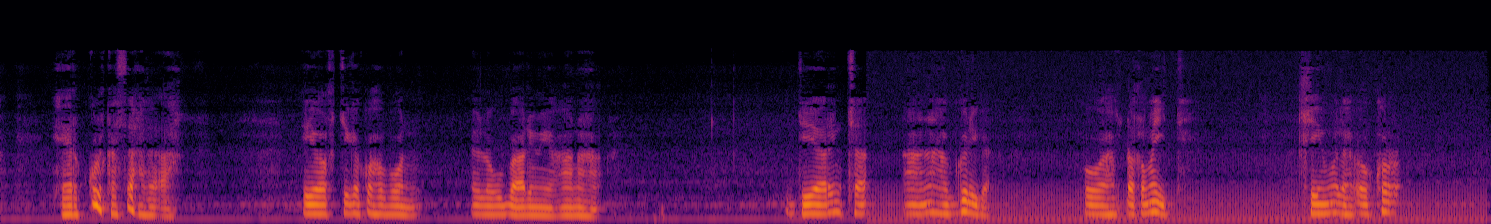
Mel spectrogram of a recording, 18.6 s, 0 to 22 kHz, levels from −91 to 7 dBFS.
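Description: From the start, the speech sounds dull and smeared, with a watery, fizzy edge on sibilants, and nothing is heard above 9.6 kHz. This is likely AAC compression: the encoder discards and coarsely quantises the spectral detail its hearing model judges least important, so the top octave is removed and the remaining bands carry audible quantisation noise. The damage is plainly audible, which fits AAC-LC at around 32 kbps.

From 10.82 s to 18.58 s, a steady buzz, sitting roughly 10 dB below the speech, joins the speech, with a grainy hash spread above it and a very high whine at 15.6 kHz. This is video or display buzz. A screen or video cable is coupling interference into the audio path. The buzz follows the picture's 50 Hz field rate, and the whine comes from the line-scan rate.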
